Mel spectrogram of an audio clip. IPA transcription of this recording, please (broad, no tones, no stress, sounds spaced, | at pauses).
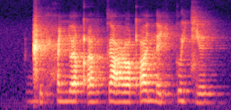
ɡ͡ǁ o ç ħ ɪ ɲ ʊ j qʼ e v k a ʕ u qʼ o j n ɛ ç k ʊ j t͡ɕ ɪ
